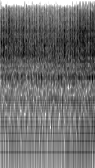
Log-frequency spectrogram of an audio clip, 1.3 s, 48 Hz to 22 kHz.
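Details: Citroën Saxo VTS petrol, over 20 years old and 200,000 km, stock with a small stainless silencer, just started; a slight shake at startup, then an even, smooth idle that runs round with no knock or misfire.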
